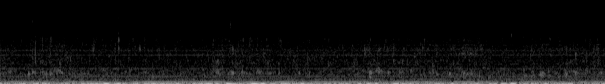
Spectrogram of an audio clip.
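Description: Bass boat's outboard motor running steadily at speed, a constant low hum under the rush and splash of water along the hull.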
